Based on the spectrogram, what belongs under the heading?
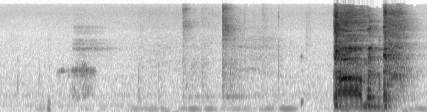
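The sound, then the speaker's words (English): After a quiet stretch with a faint low hum, someone lets out a loud, harsh cough, a quick double burst near the end, with no talking. “Who's this coughing?”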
